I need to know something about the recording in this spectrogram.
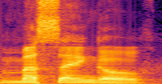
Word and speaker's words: Mansango: Mansango. The N is silent.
